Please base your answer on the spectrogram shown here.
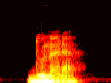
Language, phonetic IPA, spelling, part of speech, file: Romanian, [ˈdu.nə.re̯a], Dunărea, proper noun, LL-Q7913 (ron)-Dunărea.wav
- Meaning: 1. definite nominative/accusative singular of Dunăre 2. a village in Seimeni, Constanța County, Romania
